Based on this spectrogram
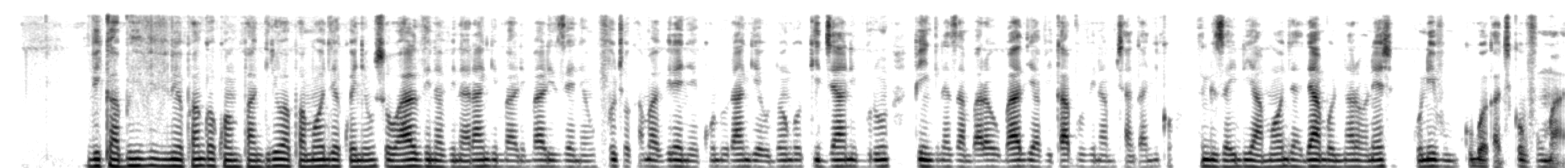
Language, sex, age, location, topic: Swahili, male, 18-24, Nairobi, finance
